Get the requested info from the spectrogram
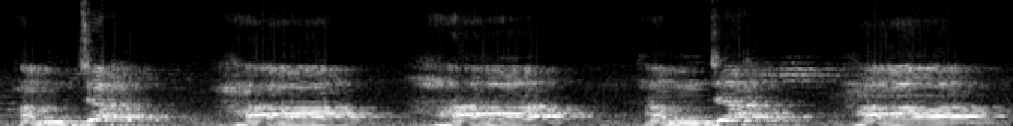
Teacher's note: এই হলকের শুরু হইতে হামজা, হামজা, আমার সাথে বলেন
